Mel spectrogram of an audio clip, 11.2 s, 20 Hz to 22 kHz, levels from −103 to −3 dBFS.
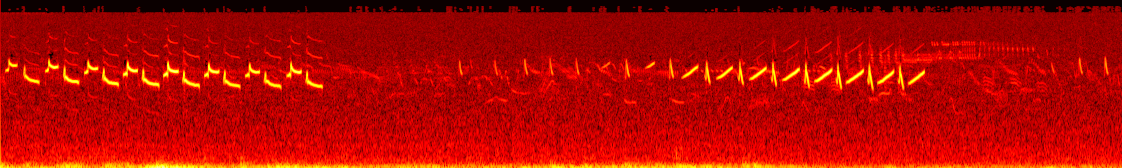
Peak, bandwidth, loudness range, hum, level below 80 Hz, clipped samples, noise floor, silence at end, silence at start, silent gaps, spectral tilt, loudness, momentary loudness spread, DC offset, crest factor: -8 dBFS; 16.5 kHz; 16 LU; none; -34 dBFS; under 0.1%; -47 dBFS; 0 s; 0 s; none; -1 dB/octave; -21 LUFS; 22 LU; under 0.1%; 18 dB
